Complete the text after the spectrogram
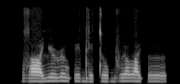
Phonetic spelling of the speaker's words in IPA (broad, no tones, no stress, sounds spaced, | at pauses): zˤ ə˞ i̯ lʲ ə˞ u̯ ɭ ɵ u̯ ʔ e d e t o b v ɘ y̯ lˠ i ʔ ɵː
